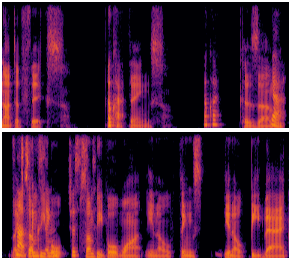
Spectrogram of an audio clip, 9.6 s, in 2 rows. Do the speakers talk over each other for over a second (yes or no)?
yes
